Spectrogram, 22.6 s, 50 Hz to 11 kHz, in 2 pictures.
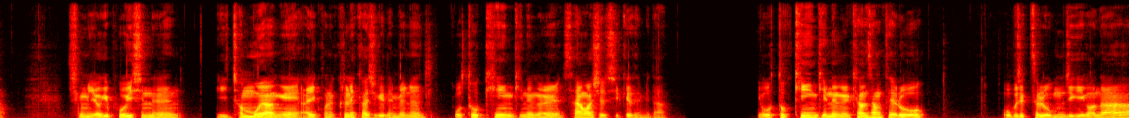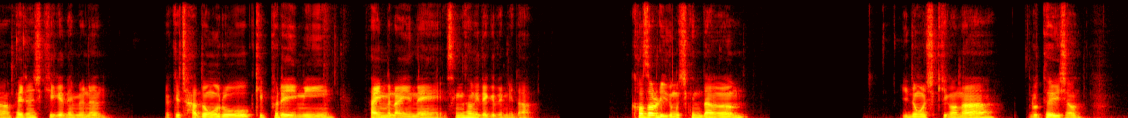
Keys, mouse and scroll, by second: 10.0 g, 12.0 r, 12.6 click, 17.2-20.2 drag, 19.9 g, 20.9 r, 22.1 s.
